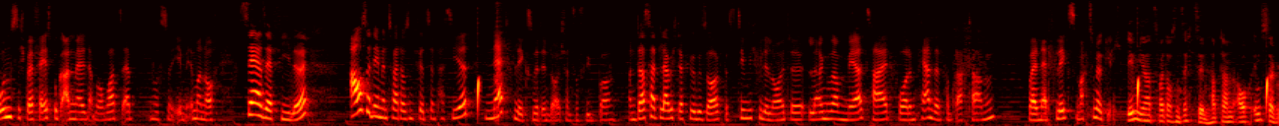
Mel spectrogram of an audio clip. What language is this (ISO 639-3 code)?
deu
